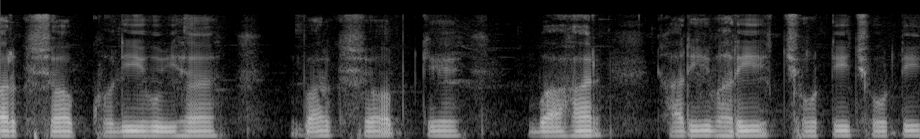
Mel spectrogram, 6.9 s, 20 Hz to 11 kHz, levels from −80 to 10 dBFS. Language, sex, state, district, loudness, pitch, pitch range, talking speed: Hindi, male, Andhra Pradesh, Anantapur, -21 LUFS, 105 Hz, 105-110 Hz, 105 wpm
